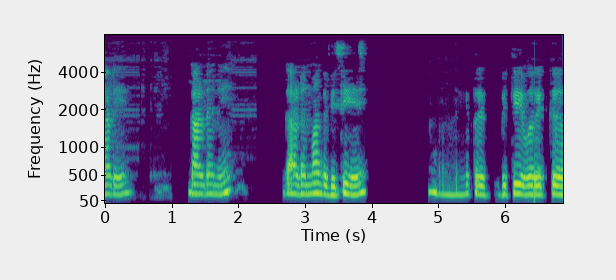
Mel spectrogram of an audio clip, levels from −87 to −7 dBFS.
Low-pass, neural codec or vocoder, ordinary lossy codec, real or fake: 7.2 kHz; none; none; real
